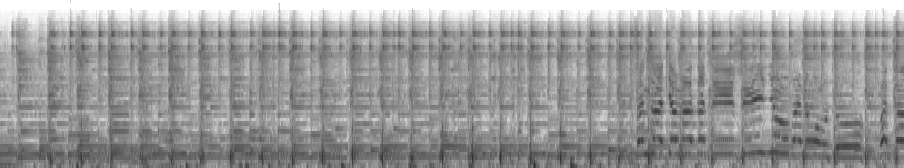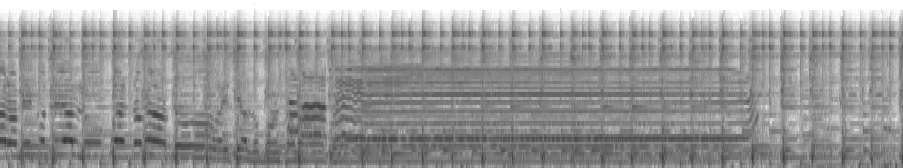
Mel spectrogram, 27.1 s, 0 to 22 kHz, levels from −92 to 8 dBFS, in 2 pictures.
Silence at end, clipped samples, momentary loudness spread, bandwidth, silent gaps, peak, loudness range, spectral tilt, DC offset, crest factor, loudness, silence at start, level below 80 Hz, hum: 0 s; under 0.1%; 4 LU; 16.5 kHz; none; 0 dBFS; 2 LU; -2.5 dB/octave; under 0.1%; 20 dB; -20 LUFS; 0 s; -40 dBFS; none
